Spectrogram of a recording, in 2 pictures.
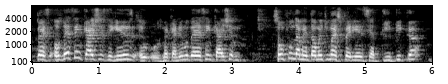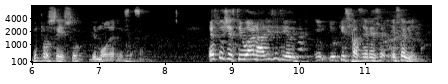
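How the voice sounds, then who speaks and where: Guy lecturing at a uni, kinda high voice, keeps asking "certo?", muffled lo-fi recording. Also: sing-song, brisk, dark tone, a little hiss or hum. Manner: checks in with "certo?" after points; thinks aloud with restarts and repeated words. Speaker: guest lecturer. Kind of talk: academic lecture. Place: university lecture room. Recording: dull lo-fi recording.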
